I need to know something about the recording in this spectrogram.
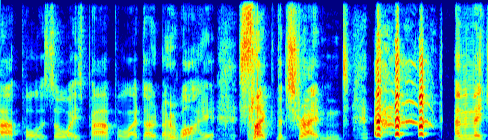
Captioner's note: laughs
